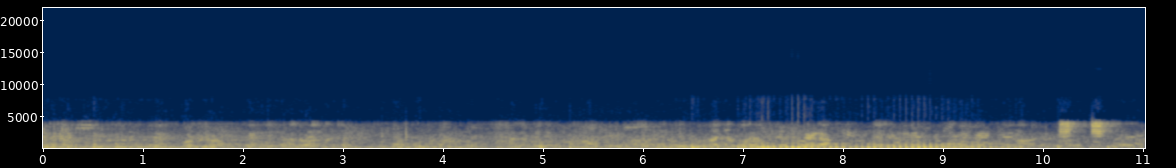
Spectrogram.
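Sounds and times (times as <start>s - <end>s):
vehicle engine passing: 6.1s - 10.0s
vehicle horn toots: 10.2s - 10.8s.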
